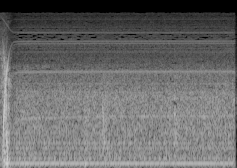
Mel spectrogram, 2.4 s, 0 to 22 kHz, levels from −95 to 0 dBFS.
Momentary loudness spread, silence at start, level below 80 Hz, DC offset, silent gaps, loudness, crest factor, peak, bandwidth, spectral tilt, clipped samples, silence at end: 1 LU; 0 s; -44 dBFS; under 0.1%; none; -26 LUFS; 22 dB; -4 dBFS; 16 kHz; -4 dB/octave; under 0.1%; 0 s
